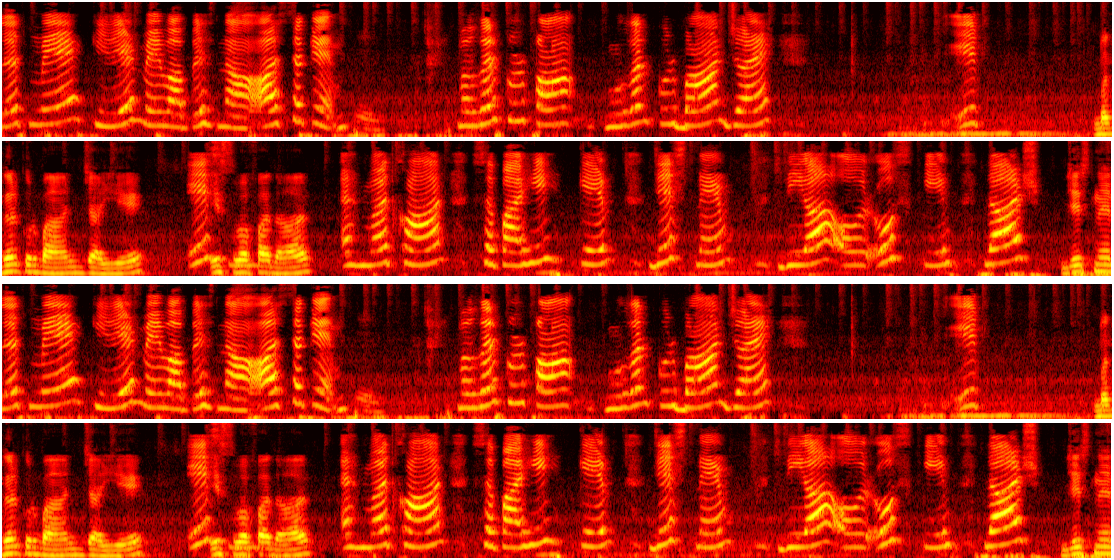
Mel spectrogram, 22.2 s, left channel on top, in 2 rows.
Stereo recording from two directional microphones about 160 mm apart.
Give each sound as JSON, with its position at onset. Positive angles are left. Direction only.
{"t": 0.0, "sound": "a child's voice", "side_deg": 0}
{"t": 4.6, "sound": "a child's voice", "side_deg": 0}
{"t": 6.8, "sound": "a child's voice", "side_deg": 15}
{"t": 9.5, "sound": "speech", "side_deg": 0}
{"t": 11.0, "sound": "speech", "side_deg": 25}
{"t": 12.9, "sound": "speech", "side_deg": 0}
{"t": 13.2, "sound": "speech", "side_deg": 30}
{"t": 14.5, "sound": "a child's voice", "side_deg": 0}
{"t": 21.7, "sound": "speech", "side_deg": 90}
